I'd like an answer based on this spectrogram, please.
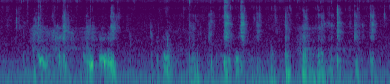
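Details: Persian cats eating breakfast make soft crunching, smacking and lapping sounds in irregular bursts.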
